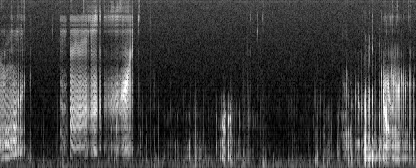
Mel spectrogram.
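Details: Hungry belly noises: low gurgling rumbles and bubbling growls in bursts from an empty stomach; ordinary hunger growling (borborygmi).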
